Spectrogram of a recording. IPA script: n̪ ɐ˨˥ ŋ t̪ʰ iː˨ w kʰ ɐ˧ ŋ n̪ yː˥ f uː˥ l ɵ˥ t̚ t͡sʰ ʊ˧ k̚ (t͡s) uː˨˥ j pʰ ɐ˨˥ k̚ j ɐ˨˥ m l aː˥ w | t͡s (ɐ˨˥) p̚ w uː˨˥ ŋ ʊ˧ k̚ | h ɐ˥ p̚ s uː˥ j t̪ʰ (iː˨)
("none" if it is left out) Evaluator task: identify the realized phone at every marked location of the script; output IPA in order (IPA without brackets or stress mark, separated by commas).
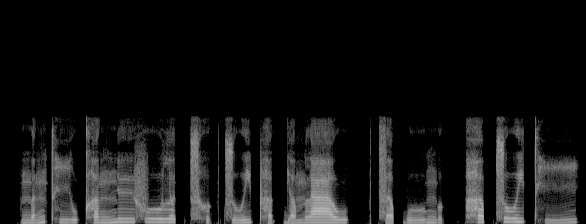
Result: t͡s, ɐ˨˥, iː˨˥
